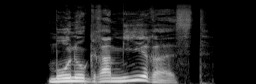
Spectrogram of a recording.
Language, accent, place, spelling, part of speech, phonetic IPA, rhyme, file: German, Germany, Berlin, monogrammierest, verb, [monoɡʁaˈmiːʁəst], -iːʁəst, De-monogrammierest.ogg
- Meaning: second-person singular subjunctive I of monogrammieren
